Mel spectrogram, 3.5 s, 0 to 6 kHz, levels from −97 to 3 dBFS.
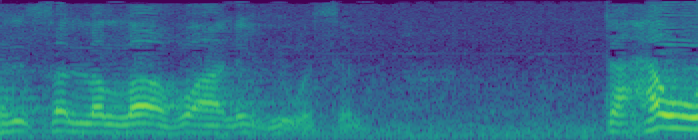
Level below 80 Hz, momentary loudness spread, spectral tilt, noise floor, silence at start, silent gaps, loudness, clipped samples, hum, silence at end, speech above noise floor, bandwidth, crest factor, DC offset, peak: -54 dBFS; 25 LU; -7.5 dB/octave; -46 dBFS; 0 s; none; -25 LUFS; under 0.1%; none; 0 s; 23 dB; 6 kHz; 18 dB; under 0.1%; -8 dBFS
